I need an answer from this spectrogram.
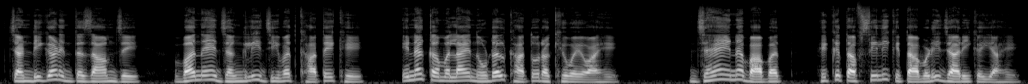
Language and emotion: Sindhi, neutral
